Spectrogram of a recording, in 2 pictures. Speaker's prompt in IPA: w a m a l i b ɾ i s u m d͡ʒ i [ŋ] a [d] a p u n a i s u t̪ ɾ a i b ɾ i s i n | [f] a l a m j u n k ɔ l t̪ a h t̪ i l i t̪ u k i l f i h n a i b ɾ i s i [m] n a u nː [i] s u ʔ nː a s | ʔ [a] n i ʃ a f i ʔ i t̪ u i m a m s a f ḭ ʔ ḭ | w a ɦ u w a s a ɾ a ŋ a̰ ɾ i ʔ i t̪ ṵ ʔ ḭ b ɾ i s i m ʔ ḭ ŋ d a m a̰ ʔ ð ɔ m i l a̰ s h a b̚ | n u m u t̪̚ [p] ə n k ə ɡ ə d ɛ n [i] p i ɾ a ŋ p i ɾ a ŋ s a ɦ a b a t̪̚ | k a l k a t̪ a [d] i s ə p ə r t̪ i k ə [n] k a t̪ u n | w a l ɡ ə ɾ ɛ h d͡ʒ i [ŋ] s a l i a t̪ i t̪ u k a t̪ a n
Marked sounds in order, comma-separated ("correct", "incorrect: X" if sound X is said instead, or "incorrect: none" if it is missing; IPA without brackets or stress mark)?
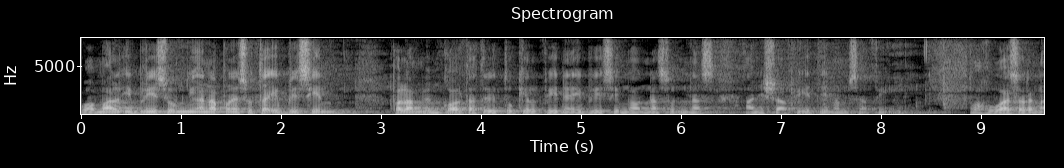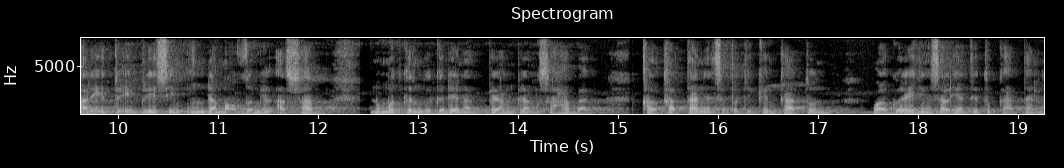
correct, incorrect: n, correct, correct, incorrect: a, correct, incorrect: k, incorrect: a, incorrect: n, correct, correct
